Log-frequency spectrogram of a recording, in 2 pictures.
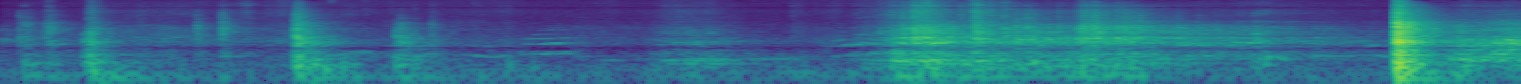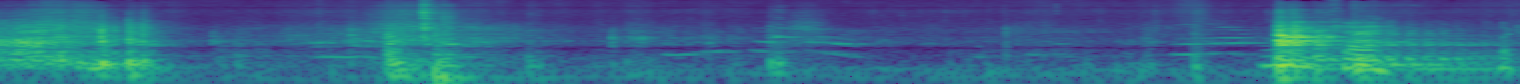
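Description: Oven door opened and a lidded enameled cast-iron skillet handled out of the oven, set down on a glass-top electric stove with a sharp clank about seven seconds in, followed by a few lighter knocks of the pan and lid.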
